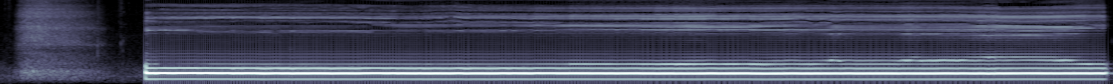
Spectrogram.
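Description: A man's voice toning: a deep breath in, then one long steady vocal tone starting suddenly a couple of seconds in and held without a break for about fourteen seconds.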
